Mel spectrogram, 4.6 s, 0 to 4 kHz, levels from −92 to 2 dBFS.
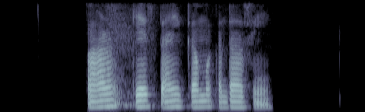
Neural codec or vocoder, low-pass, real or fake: none; 3.6 kHz; real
